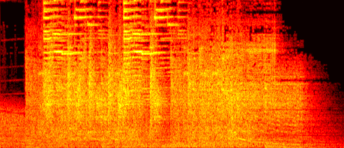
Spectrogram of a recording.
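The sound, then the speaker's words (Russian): A loud, sustained crash with bright, shattering noise of breaking glass as a laboratory door is torn off its hinge, filling several seconds before trailing off at the end. No voices are heard. “Зазвенели разбитые стекла. Дверь лаборатории крякнула и сорвалась с петли.”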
